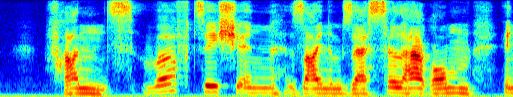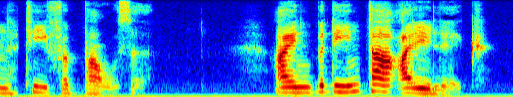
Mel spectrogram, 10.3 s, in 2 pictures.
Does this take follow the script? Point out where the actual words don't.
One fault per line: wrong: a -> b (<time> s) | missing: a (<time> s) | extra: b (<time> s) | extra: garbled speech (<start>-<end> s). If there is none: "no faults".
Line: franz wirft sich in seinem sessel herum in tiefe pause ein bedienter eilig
no faults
